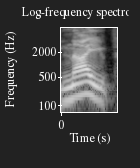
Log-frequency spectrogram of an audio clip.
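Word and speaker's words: knife: silent এখানে যেহেতু কে এর পরে এন আছে তাই কে এর উচ্চারণে এখানে হচ্ছে না তাহলে এটা কি দাঁড়াচ্ছে এন আই এফ ই নাইফ নাইফ মানে কি চাকু নেক্সট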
